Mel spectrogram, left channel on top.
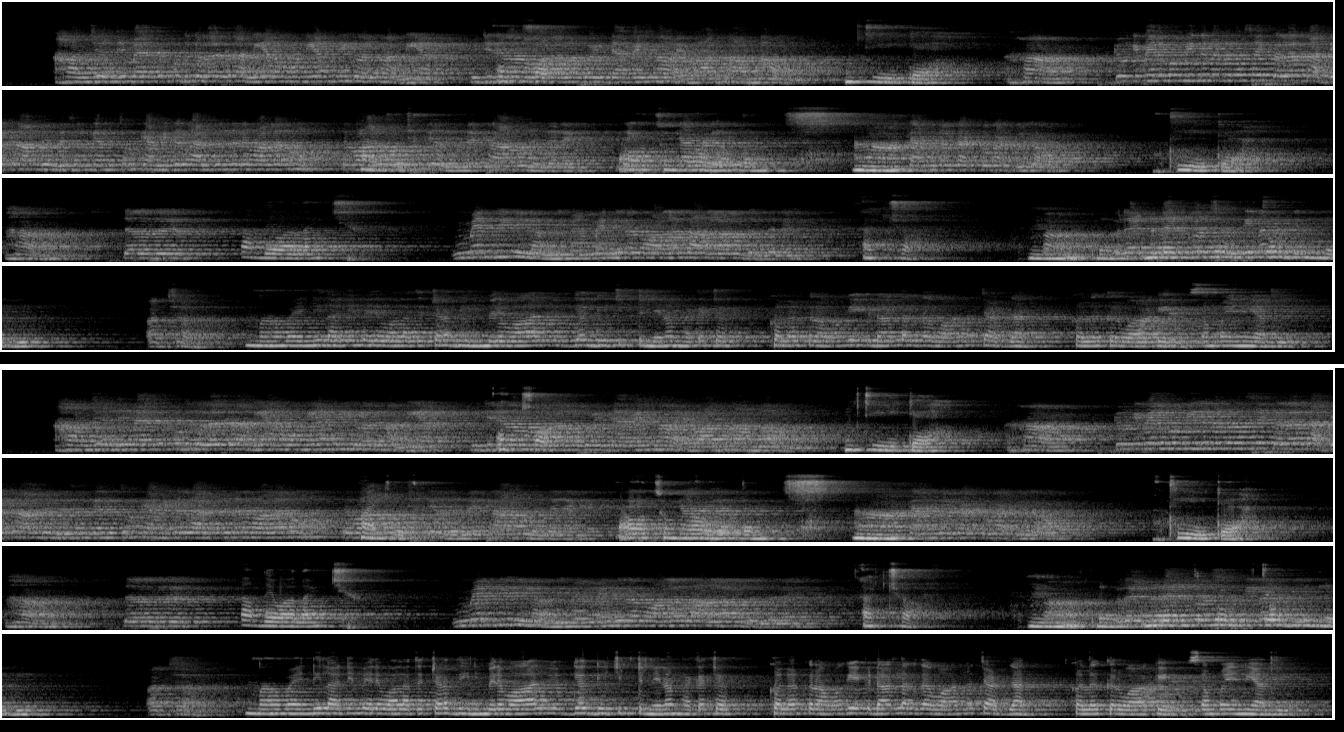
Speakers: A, on the left; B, on the right.
A: ਹਾਂਜੀ ਹਾਂਜੀ ਮੈਂ ਤੇ ਖੁਦ ਕਲਰ ਕਰਾ ਨੀ ਅਮੋਨੀਆ ਫਰੀ ਕਲਰ ਕਣਾਉਂਦੀ ਹਾਂ ਵੀ ਜਿਹਦੇ ਨਾਲ
B: ਅੱਛਾ
A: ਵਾਲਾਂ ਨੂੰ ਕੋਈ ਡੈਮੇਜ ਨਾ ਹੋਏ ਵਾਲ ਖ਼ਰਾਬ ਨਾ ਹੋਣ
B: ਠੀਕ ਹੈ
A: ਹਾਂ ਕਿਉਂਕਿ ਮੇਰੇ ਮੰਮੀ ਤੇ ਮੈਨੂੰ ਵੈਸੇ ਕਲਰ ਘੱਟ ਹੀ ਕਰਾਉਣ ਦਿੰਦੇ ਸਨ ਕਹਿੰਦੇ ਸਨ ਕੈ ਮ ਕਲ ਲੱਗ ਜਾਂਦੇ ਨੇ ਵਾਲਾਂ ਨੂੰ ਤੇ ਵਾਲ
B: ਹਾਂਜੀ
A: ਹੋਰ
B: ਹਾਂਜੀ।
A: ਛਿੱਟੇ ਹੋ ਜਾਂਦੇ ਖ਼ਰਾਬ ਹੋ ਜਾਂਦੇ ਨੇ
B: ਉਹ
A: ਤੇ
B: ਸੁਣਨੇ
A: ਕੈਮੀਕਲ
B: ਹੋ ਜਾਂਦੇ ਨੇ ਹਮ
A: ਹਾਂ ਕੈਮੀਕਲ ਘੱਟ ਤੋਂ ਘੱਟ ਲਗਾਓ
B: ਠੀਕ ਹੈ
A: ਹਾਂ ਚਲੋ ਤੇ
B: ਦੇ ਵਾਲਾਂ ਵਿੱਚ
A: ਮਹਿੰਦੀ ਨਹੀਂ ਲਾਉਂਦੀ ਮੈਂ ਮਹਿੰਦੀ ਨਾਲ ਵਾਲ ਨਾ ਲਾਲ ਲਾਲ ਹੋ ਜਾਂਦੇ ਨੇ
B: ਅੱਛ ਅੱਛਾ ਹਮ
A: ਹਾਂ
B: ਤੇ
A: ਰੈਡ
B: ਮੇਰੇ
A: ਰੈਡ ਕਲਰ
B: ਤੇ
A: ਛੱਡਦੀ
B: ਮਹਿੰਦੀ
A: ਹੈ ਨਾ ਮਹਿੰਦੀ
B: ਚੜਦੀ ਨਹੀਂ ਹੈਗੀ
A: ਅੱਛਾ
B: ਨਾ ਮੈਂ ਇਨੀ ਲਾਨੀ ਆ ਮੇਰੇ ਵਾਲਾਂ ਤੇ ਚੜਦੀ ਨੀ ਮੇਰੇ ਵਾਲ ਵੀ ਅੱਗੇ ਅੱਗੇ ਚਿੱਟੇ ਨੇ ਨਾ ਮੈਂ ਕਿਹਾਚਲ ਚ ਕਲਰ ਕਰਾਵਾਂਗੀ ਇੱਕ ਡਰ ਲੱਗਦਾ ਵਾਲ ਨਾ ਝੜ੍ਹ ਜਾਣ ਕਲਰ ਕਰਵਾ
A: ਹਾਂਜੀ
B: ਕੇ ਸਮਝ ਨਹੀ ਆਉਂਦੀ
